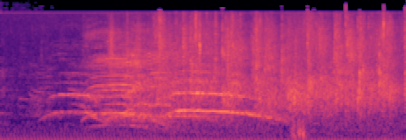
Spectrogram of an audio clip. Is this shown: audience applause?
yes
